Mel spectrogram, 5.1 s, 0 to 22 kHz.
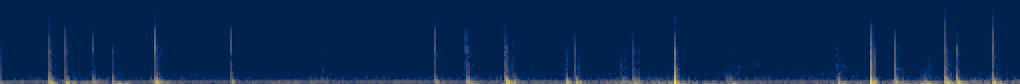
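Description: Long white-polished fingernails on both hands tap a thin, solid, flat lime-green plastic cutting mat lying on a table. There are 17 short, dry, clicky taps in an uneven rhythm, some in quick pairs and clusters, with almost no ring. A steady low hum runs underneath throughout.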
